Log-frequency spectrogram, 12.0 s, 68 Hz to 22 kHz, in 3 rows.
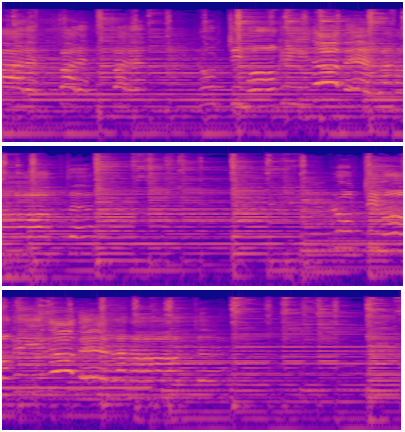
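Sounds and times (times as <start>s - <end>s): strummed guitar chords: 0.0s - 12.0s.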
